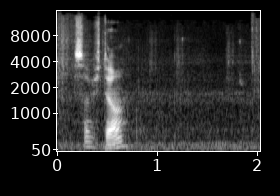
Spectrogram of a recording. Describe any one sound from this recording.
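Footsteps tap softly on a hard floor.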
